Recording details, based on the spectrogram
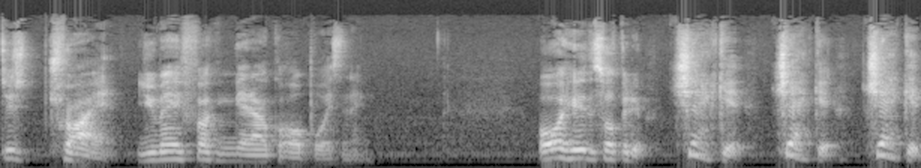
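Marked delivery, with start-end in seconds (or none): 4.5-6.2 mocking put-on wannabe gangsta voice, pitched up. Mocking a video maker's catchphrase: mocking wannabe gangsta voice. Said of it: "like a fucking wannabe gangsta".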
